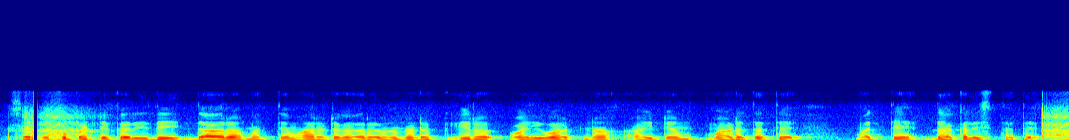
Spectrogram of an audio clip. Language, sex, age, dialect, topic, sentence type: Kannada, male, 18-24, Central, banking, statement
